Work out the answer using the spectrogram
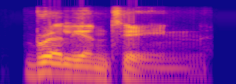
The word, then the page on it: brilliantine: British English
